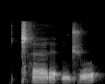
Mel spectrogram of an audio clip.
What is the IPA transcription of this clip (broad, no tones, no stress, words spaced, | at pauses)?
ǁʰæɾɛʔnd͡ʒo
